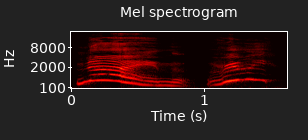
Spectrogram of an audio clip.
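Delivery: high, loud, thrilled squeal; overjoyed shriek of surprise; delighted disbelief. Acted. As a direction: gasp with excited disbelief. Germany thrilled by the news.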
